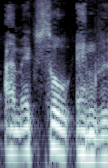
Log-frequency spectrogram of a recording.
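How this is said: The voice sounds calm and controlled. "The other one, the tone is more calm"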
